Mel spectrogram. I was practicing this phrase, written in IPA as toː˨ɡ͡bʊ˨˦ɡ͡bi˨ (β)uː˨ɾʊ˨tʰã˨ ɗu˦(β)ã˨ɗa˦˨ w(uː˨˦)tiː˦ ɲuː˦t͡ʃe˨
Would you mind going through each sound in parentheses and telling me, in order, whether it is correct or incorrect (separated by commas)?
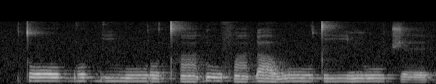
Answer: correct, incorrect, incorrect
